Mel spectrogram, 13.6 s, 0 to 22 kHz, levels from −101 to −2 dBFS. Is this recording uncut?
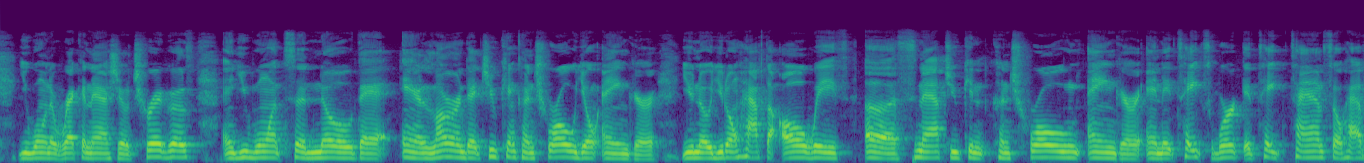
no; 4 cuts; at 4.0 s, 8.5 s, 9.4 s, 10.8 s

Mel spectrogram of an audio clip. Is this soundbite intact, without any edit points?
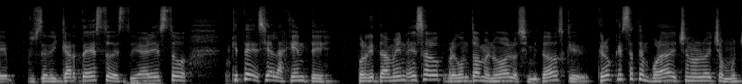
no; 2 cuts; at 2.2 s, 4.4 s

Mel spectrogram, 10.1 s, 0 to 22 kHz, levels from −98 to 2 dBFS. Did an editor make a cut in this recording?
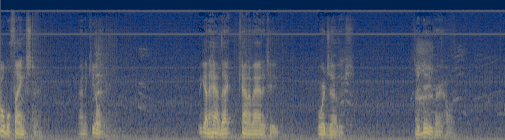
yes; 2 cuts; at 8.3 s, 8.7 s

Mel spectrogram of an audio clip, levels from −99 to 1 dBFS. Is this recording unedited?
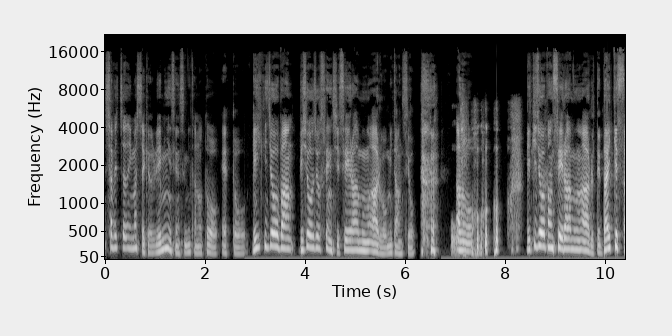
no; 1 cut; at 2.3 s

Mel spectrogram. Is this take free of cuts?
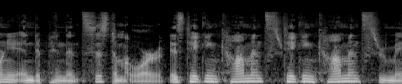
no; 3 cuts; at 1.3 s, 1.6 s, 2.8 s

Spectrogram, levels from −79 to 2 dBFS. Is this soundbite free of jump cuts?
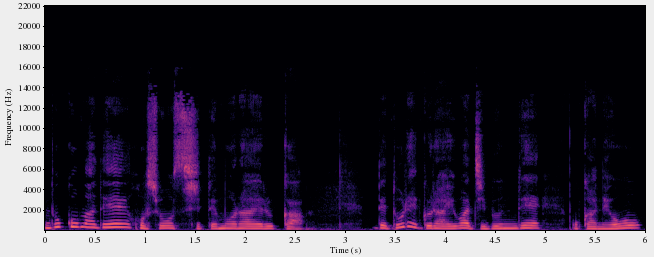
yes; 0 cuts

